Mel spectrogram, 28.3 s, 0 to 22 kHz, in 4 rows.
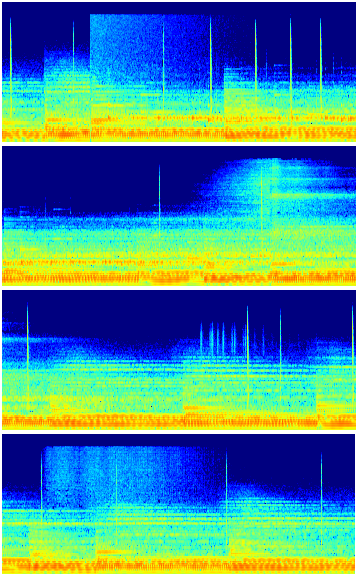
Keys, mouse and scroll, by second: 4.9 ctrl+click, 6.3 click, 10.1 click, 11.3 space, 11.5 Escape, 11.8 F3, 12.2 click, 12.7 right click, 14.4 F2, 14.6 click, 15.3 right click, 19.0 click, 19.6 click, 20.8-21.9 typing, 21.0 click, 21.9 shift+click, 23.4 shift+click, 25.5 F2, 25.6 click, 28.1 right click.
